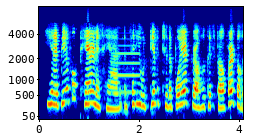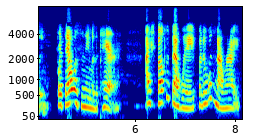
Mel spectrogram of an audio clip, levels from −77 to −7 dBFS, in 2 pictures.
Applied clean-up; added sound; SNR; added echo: none; Wind instrument, woodwind instrument; 17 dB; none.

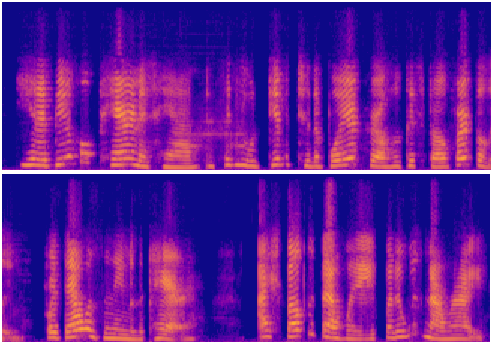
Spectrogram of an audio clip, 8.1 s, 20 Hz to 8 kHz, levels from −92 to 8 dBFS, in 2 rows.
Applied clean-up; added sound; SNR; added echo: neural diffusion model UNIVERSE++.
